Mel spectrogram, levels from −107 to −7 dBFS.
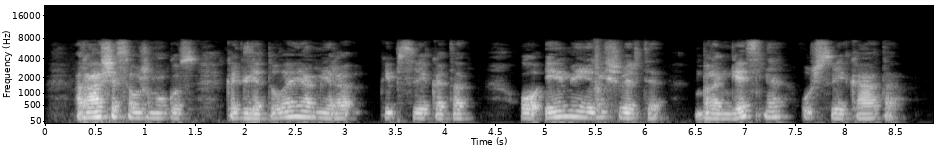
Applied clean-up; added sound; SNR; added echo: none; Microwave oven; 18 dB; reverberation time 0.2 s.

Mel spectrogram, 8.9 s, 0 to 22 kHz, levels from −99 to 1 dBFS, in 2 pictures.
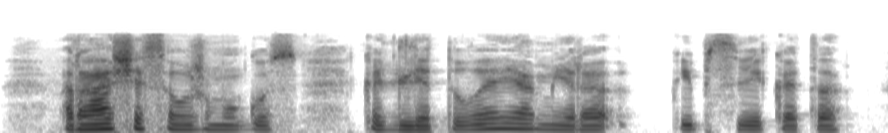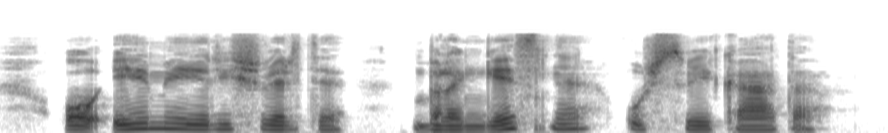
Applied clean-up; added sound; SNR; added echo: none; none; none; none.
